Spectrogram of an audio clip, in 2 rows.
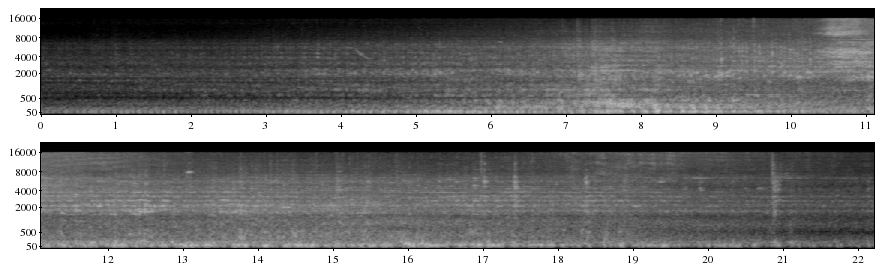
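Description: A CRRC CDD3A1 diesel-electric locomotive approaches and passes hauling a short freight train, its engine loudest about eight seconds in. The wagons then roll by with wheel clatter and a brief high squeal, and the sound fades near the end.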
